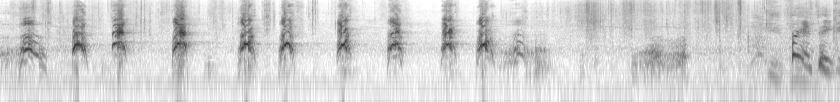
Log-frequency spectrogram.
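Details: Shih Tzu dog trying hard to catch a fish in a pond: a run of sharp, high barks repeated roughly every half second, about nine in a row, then quieter rustling and a few softer yelps near the end.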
